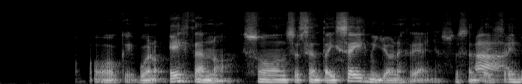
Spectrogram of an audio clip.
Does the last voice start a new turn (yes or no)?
no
